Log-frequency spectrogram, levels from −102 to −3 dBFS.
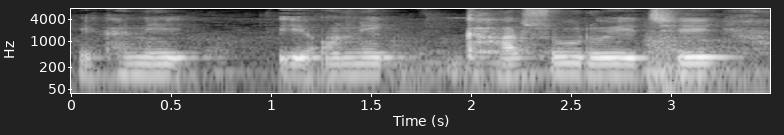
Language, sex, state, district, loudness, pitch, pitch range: Bengali, male, West Bengal, Alipurduar, -19 LUFS, 125 Hz, 120-125 Hz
